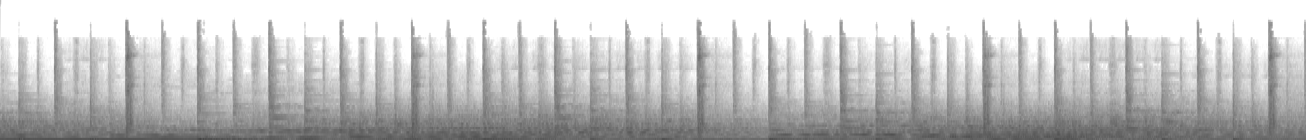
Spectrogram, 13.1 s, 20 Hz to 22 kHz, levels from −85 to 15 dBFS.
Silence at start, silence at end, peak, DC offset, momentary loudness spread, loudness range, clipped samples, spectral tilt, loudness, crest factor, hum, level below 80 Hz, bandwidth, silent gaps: 0 s; 0 s; -4 dBFS; under 0.1%; 4 LU; 2 LU; under 0.1%; -5 dB/octave; -19 LUFS; 16 dB; none; -34 dBFS; 19 kHz; none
